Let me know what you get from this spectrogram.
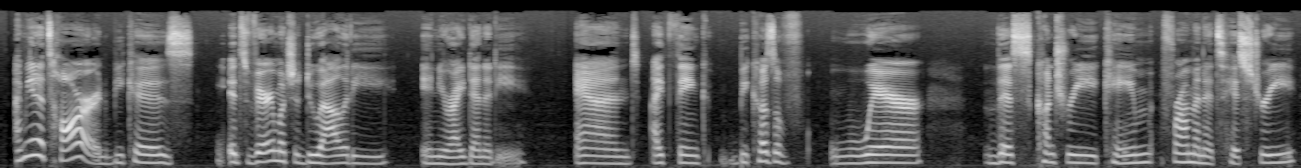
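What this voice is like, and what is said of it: American accent. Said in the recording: “my American accent is the one accent that I predominantly use ... on the day to day”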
